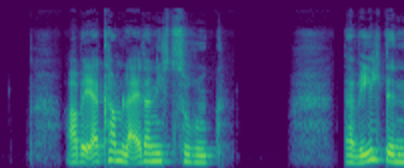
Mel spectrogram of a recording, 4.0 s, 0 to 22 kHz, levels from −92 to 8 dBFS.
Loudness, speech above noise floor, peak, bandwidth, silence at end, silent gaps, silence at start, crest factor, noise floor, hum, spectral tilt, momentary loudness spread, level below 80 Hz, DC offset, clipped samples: -16 LUFS; 70 dB; 0 dBFS; 17 kHz; 0 s; none; 0.7 s; 18 dB; -86 dBFS; none; -5.5 dB/octave; 20 LU; -68 dBFS; under 0.1%; under 0.1%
